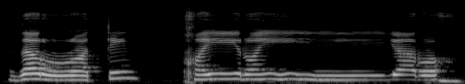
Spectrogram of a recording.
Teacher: ذرۃ پہ اظہار کا قاعدہ ہے، صرف ظاہر کرنا ہے تنوین کو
